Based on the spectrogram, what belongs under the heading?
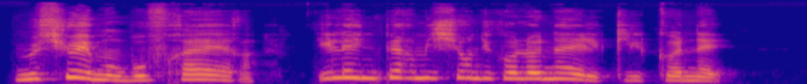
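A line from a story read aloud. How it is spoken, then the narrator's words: Curt. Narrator (French): sèchement, au caporal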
